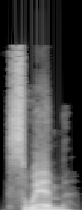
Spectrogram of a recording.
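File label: "swim", American English; gcompris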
